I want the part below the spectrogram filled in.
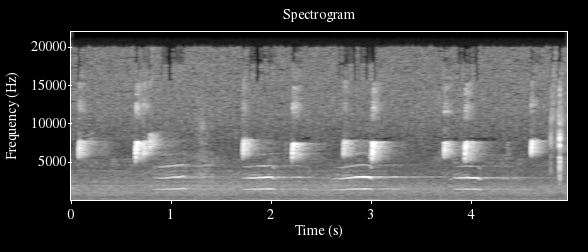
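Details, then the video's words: Wood duck heard on a live outdoor broadcast, possibly calling to three ducks seen flying. High, thin rising squeals repeat roughly once a second over a steady broad hiss and low hum. "I believe we're hearing a wood duck. And"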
